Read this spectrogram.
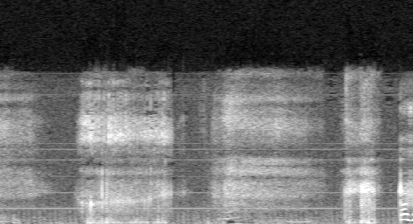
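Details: Snoring contest, with deliberately exaggerated snoring: rough, fluttering breath noises recurring in slow cycles over light room noise, some sounding put on; snoring.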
